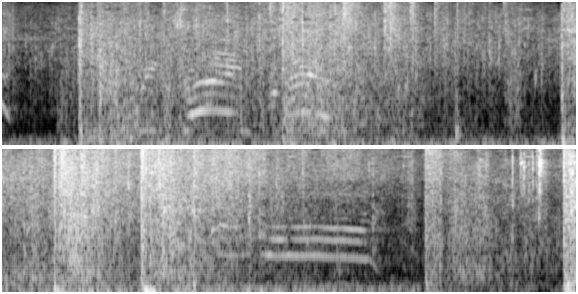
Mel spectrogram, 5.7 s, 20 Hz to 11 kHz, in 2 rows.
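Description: Dual-pistol gunfire in the video game Red Dead Redemption 2: repeated sharp shots fired at an uneven pace, close and loud, over game ambience, with shouting voices and brief whistling tones in between.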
